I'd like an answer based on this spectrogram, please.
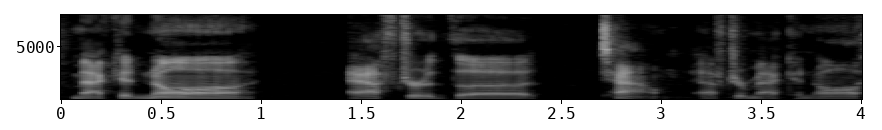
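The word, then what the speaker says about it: Mackinac: island itself and the surround uh it is pronounced maau after the town after maau city um ah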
